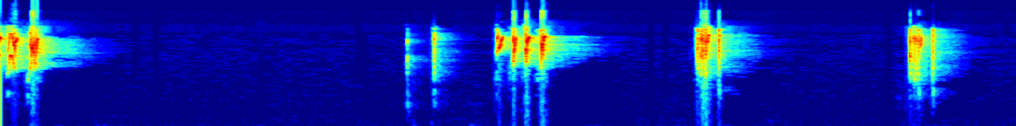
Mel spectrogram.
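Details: Lovebird calls played to encourage a long-unmated pair to mate: short bursts of sharp, high, shrill chirps, some doubled or tripled, separated by silent gaps of one to two seconds.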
